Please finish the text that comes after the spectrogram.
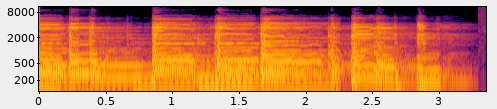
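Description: An electric guitar plays a short run of ringing notes and chords through a NUX MG 50 Li Deluxe Reverb amp model, slightly gritty and warm, with no talking.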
